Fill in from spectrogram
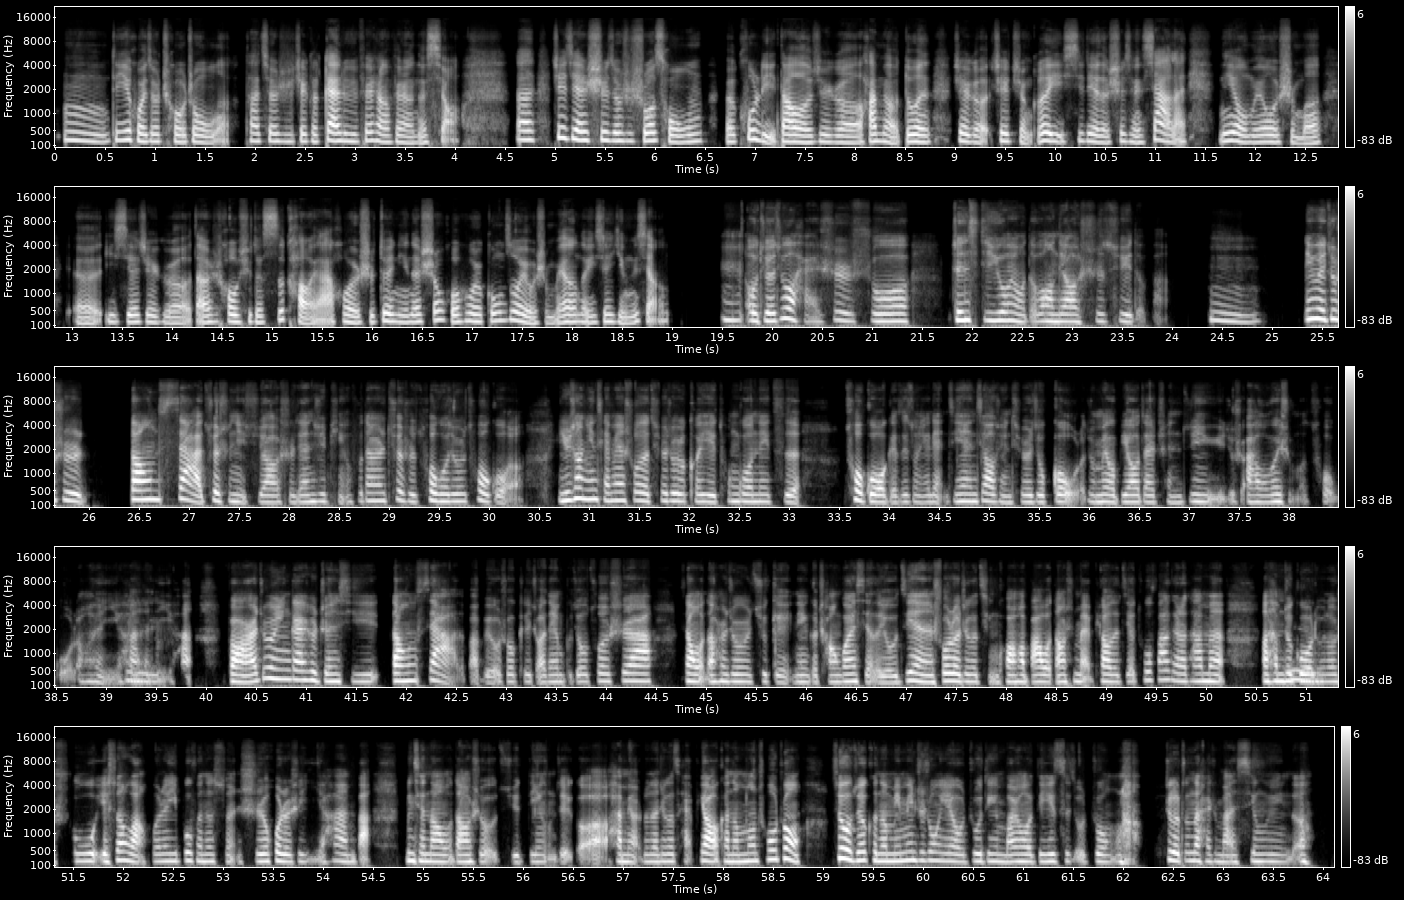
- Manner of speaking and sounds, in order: other background noise; laughing while speaking: "了"
- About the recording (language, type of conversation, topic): Chinese, podcast, 有没有过一次错过反而带来好运的经历？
